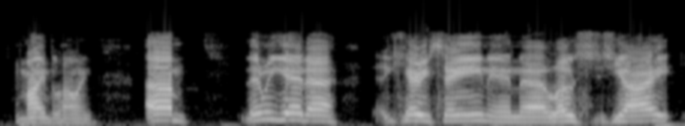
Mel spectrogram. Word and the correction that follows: Io Shirai: How do you say her name again? – Io Shirai. – Io Shirai.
